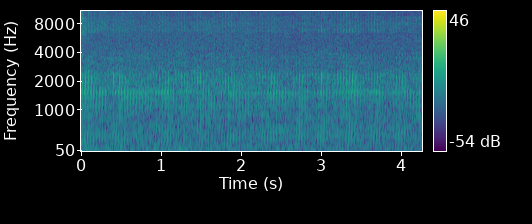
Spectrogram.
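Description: Cat purring steadily, held close to the phone's microphone.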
